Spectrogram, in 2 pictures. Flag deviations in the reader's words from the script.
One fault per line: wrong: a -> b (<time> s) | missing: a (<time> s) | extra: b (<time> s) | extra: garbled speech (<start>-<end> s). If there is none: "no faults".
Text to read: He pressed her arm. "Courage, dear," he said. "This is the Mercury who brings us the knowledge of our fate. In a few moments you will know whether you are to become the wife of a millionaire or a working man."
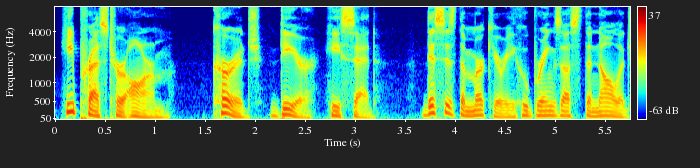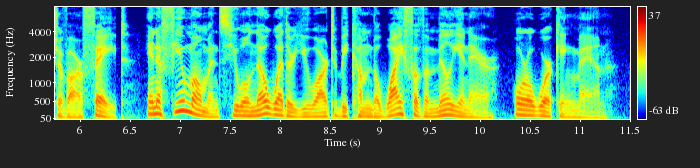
no faults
